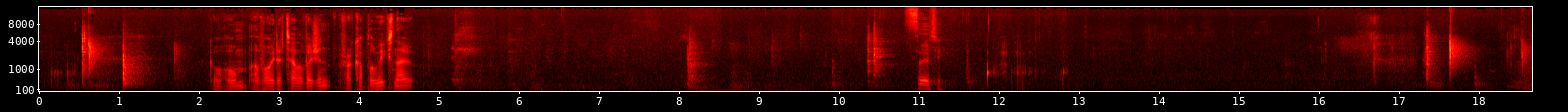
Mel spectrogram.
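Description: Snooker balls knock together with a hard clack.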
